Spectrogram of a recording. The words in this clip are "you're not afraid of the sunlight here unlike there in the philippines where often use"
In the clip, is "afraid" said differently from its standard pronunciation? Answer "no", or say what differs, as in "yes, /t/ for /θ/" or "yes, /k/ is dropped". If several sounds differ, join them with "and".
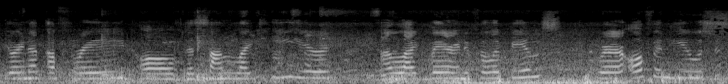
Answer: no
